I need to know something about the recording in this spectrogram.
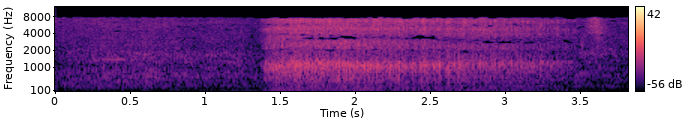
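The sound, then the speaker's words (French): After a brief quiet moment, one long, raspy snore from a sleeping man rumbles fairly loud, holding for about two seconds before fading. No one speaks. “Alors, qu'est-ce qui nous faisait comprendre qu'il dormait? C'est les ronflements.”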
